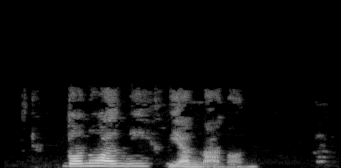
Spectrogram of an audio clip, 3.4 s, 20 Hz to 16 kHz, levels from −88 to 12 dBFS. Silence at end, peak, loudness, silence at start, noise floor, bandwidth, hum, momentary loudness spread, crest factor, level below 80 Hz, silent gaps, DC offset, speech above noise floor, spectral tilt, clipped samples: 0.85 s; -2 dBFS; -17 LUFS; 0.65 s; -69 dBFS; 8 kHz; none; 20 LU; 18 dB; -64 dBFS; none; under 0.1%; 52 dB; -6 dB/octave; under 0.1%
